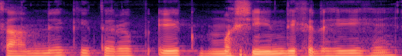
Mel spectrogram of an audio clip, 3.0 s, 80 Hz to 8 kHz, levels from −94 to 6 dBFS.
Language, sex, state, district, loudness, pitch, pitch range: Hindi, male, Uttar Pradesh, Lucknow, -18 LUFS, 120 Hz, 120-125 Hz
